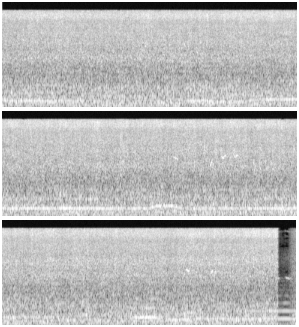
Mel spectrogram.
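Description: Steady hiss of rainfall, with a faint humming tone that holds and shifts up and down in pitch behind it. The sound drops out briefly near the end.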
